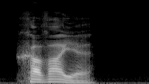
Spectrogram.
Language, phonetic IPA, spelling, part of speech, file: Polish, [xaˈvajɛ], Hawaje, proper noun, Pl-Hawaje.ogg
